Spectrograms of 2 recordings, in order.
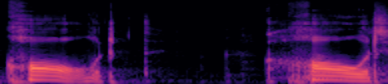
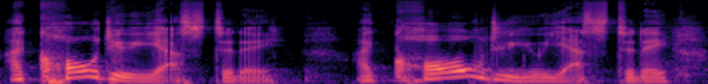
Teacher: Ele vibra. Então, o ED muda. Não vai ser mais t, vai ser d.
